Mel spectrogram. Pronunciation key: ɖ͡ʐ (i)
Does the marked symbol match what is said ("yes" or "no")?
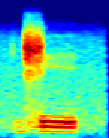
no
